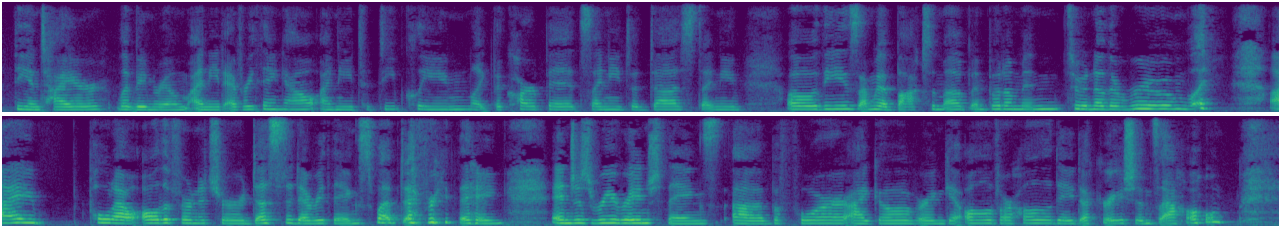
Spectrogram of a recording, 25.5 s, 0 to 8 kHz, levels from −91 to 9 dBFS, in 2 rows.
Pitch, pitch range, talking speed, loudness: 225 Hz, 215-240 Hz, 145 wpm, -25 LUFS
